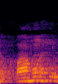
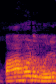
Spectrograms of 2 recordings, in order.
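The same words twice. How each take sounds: First: पाहुड़ with a nasal n at the end; पाहुड़ ending in an n, as said wrongly; nasal wrong version. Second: पाहुड़ ending in a crisp retroflex ड़, no nasal; पाहुड़ with a clean ड़ at the end; correct hard ड़. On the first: Teacher showing aunt's mistake, nasal पाहुड़. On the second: Teacher to aunt, पाहुड़ with crisp ड़. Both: Shown as a demonstration.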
